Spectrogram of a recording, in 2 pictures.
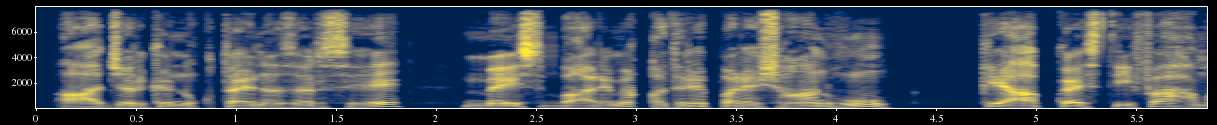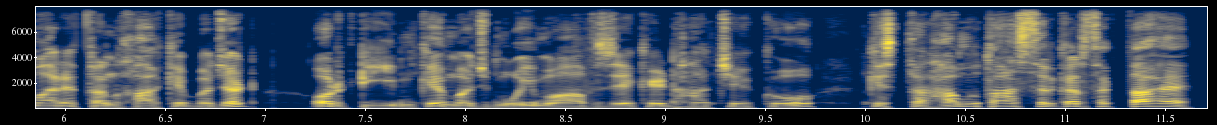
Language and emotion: Urdu, fearful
